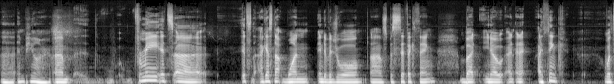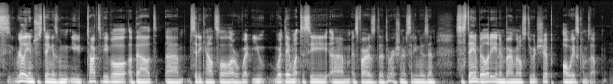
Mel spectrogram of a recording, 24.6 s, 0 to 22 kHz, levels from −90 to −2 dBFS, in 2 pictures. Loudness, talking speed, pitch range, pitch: -13 LUFS, 150 wpm, 105-120 Hz, 115 Hz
